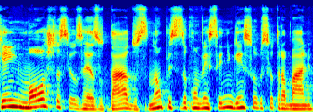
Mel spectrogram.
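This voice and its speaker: On a very clean recording with a silent background, a woman speaks at a fairly low pitch and a moderate pace with lively intonation. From Brazil, Northeast (Piauí, Rio Grande do Norte). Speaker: aesthetician and entrepreneur. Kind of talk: interview conversation.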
